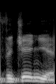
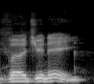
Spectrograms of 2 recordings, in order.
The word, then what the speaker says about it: Virginie: Or who he refers to as Virginia, because he can't say her name, Virginie.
